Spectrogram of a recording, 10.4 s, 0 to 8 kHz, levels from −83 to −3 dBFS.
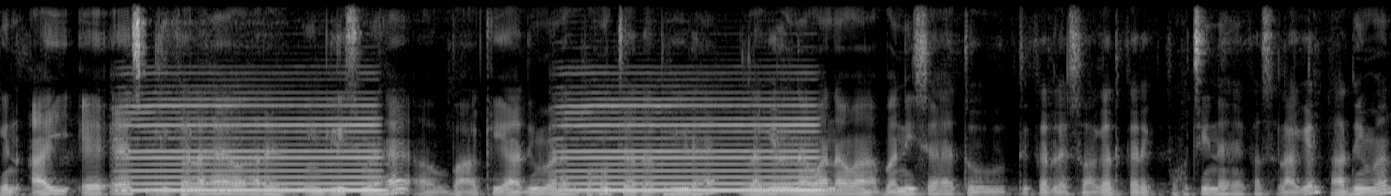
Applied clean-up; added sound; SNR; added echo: none; Bowed string instrument; -3 dB; reverberation time 2.1 s.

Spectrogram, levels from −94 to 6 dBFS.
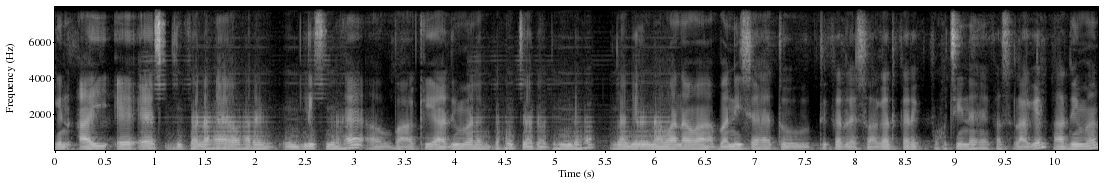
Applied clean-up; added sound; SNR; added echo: neural separator model SepFormer DNS4.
